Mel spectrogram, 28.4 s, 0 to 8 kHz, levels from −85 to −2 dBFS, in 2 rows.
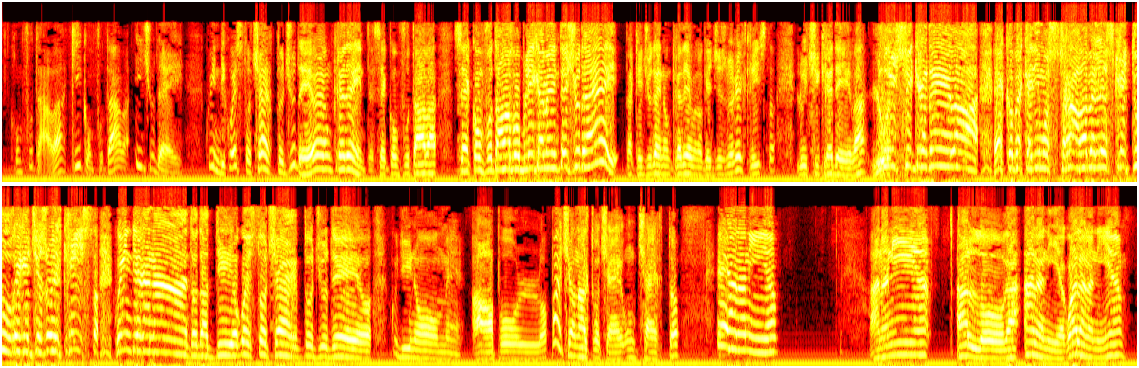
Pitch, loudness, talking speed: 190 Hz, -6 LUFS, 155 wpm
